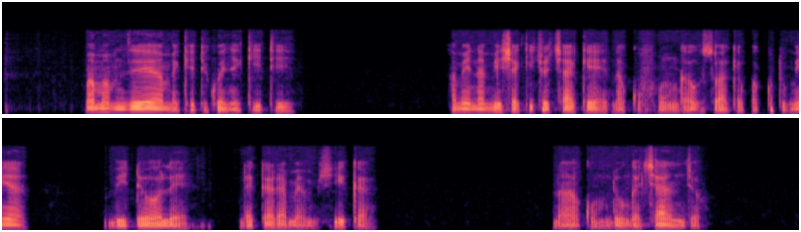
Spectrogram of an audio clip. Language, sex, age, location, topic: Swahili, male, 25-35, Kisii, health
